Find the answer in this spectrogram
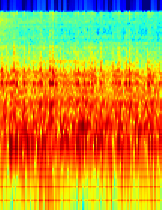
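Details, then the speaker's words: Concentric needle EMG of a muscle after complete common peroneal (lateral popliteal) nerve lesion, no voluntary activity: dense, rapid crackling and popping "electrical storm" of fibrillations and positive sharp waves, complete acute denervation. "voy a tener toda esta tormenta eléctrica que me habla de una denervación completa y aguda"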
